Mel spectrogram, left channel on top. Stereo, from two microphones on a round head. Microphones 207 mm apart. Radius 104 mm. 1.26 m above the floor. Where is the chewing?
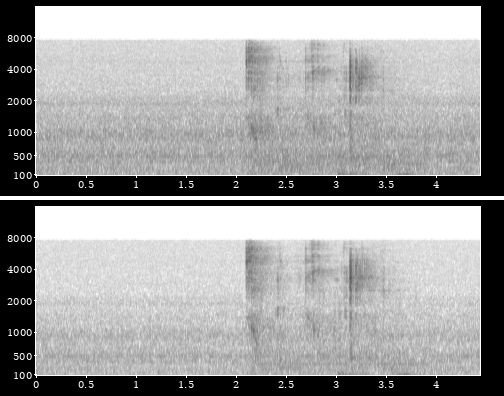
10° right (ahead or behind), 6 m.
